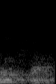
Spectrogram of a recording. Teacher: 단모음 오랑 단모음 아가 합쳐져서 뭐가 된다? 이중모음 와가 된다는 겁니다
